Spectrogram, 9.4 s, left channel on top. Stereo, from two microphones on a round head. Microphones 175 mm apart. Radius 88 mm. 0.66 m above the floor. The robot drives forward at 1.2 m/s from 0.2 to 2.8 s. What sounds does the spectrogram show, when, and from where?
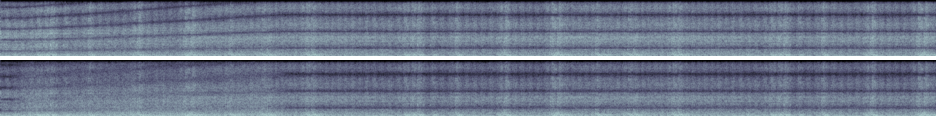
0.0 s a motorcycle: 55° left (ahead or behind); by 9.4 s 30° left (ahead or behind)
